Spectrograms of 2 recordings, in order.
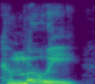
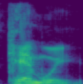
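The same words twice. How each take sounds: First: The stress falls on a later syllable. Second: The stress falls on the first syllable. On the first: The speaker calls it wrong. "it's not Kamui" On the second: The speaker calls it right. "put the emphasis on the Cam"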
